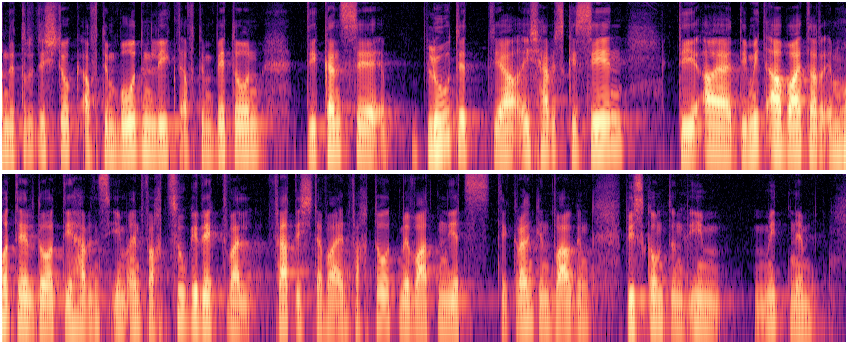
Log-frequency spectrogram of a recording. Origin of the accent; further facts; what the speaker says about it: Israel; German is a second language; komme von dem arabischen Hintergrund. Ich sage zu meiner Person, ich bin Israeli, aber kein Jude. Ich bin ein Araber, aber kein Muslim. Das heißt, in Israel leben 2% arabische Christen.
